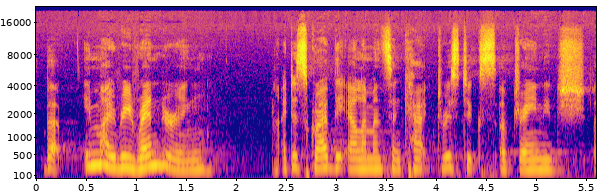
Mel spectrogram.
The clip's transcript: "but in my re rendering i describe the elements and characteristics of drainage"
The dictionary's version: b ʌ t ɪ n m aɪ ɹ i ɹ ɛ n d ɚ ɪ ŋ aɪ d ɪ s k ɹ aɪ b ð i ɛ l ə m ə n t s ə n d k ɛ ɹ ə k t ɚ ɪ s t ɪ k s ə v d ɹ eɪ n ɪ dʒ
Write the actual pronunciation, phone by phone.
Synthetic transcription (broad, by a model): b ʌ t ɪ n m aɪ ɹ i ɹ ɛ n d ɚ ɪ ŋ aɪ d ɪ s k ɹ aɪ b ð i ɛ l ə m ə n t s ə n k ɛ ɹ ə k t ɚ ɪ s t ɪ k s ə v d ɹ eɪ n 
